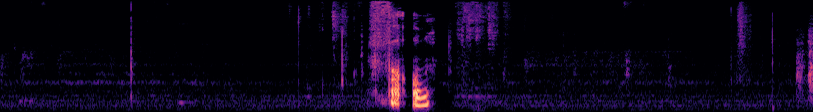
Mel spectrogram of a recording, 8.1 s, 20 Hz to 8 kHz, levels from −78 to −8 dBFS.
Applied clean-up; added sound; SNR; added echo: none; none; none; none.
